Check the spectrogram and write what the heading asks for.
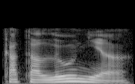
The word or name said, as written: Cataluna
